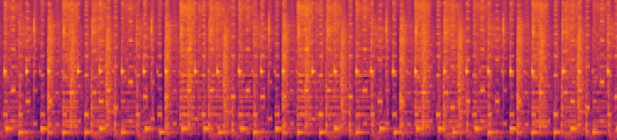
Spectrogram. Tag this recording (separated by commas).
Music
